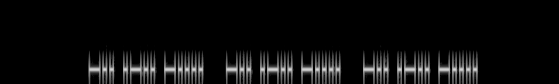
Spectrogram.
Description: Morse code, heard as a keyed tone, about 34 wpm, 700 Hz. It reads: DL6 DL6 DL6
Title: Callsign Prefixes for Top 25 DXCC - Repeated 3x - 35wpm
